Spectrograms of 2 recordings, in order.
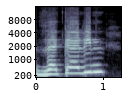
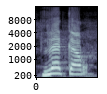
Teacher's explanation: تو را ساکن ما قبل حرف مفتوح ہے. را ساکن سے پہلے والا جو حرف ہے وہ زبر کے ساتھ ہے، اس لیے اب ہم را کو موٹا پڑھیں گے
